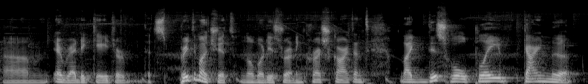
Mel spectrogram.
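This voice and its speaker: A man with a fairly low voice talks through a card game match in loose, casual commentary. He rambles and stops to restart his sentences often, with faint music playing underneath. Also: expressive, normal speed. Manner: rambling, full of fillers and restarts.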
